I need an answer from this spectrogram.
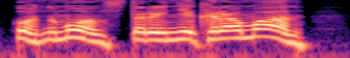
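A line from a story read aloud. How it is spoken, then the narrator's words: Young woman shouting. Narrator (Russian): крикнула принцесса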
